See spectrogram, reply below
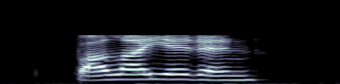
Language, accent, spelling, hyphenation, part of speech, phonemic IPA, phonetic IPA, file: Armenian, Eastern Armenian, պալայերեն, պա‧լա‧յե‧րեն, noun, /pɑlɑjeˈɾen/, [pɑlɑjeɾén], Hy-պալայերեն.ogg
- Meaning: Palaic (language)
